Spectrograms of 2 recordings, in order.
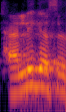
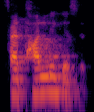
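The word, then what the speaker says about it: phthalic acid: लेकिन अगर ये थैलिक एसिड हो, फैथालिक एसिड है ना तो फैथालिक एसिड, अगर इससे स्पेलिंग याद रहती है, याद रख लेना, मेरा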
